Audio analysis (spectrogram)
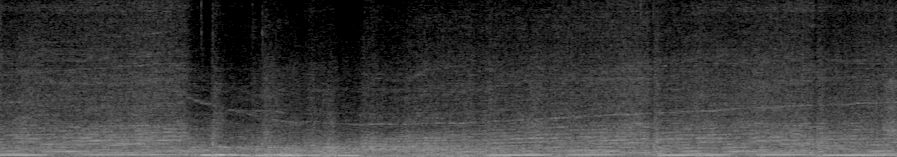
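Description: A race car in Assetto Corsa Competizione at Watkins Glen, engine droning steadily at high revs with a brief blip and pitch dip as it shifts down to third, loud and continuous throughout.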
